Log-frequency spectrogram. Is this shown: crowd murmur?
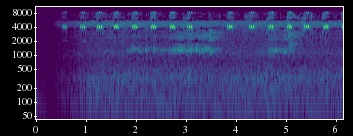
no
